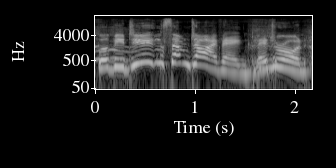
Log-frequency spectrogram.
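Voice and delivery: ordinary talk

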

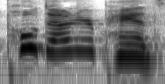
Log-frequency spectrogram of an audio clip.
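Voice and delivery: high-pitched urgent call; shouted order. A narrator's reading. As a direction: call out high, urging him on. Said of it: "someone else shouted".

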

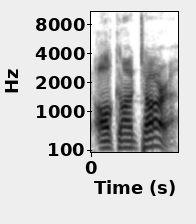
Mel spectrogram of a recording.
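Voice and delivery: Alcantara said al-con-TAR-uh; announcers' pronunciation. Shown as a demonstration. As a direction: Alcantara with a full TAR before the final ra. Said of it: "you listen to their play-by-play guys".

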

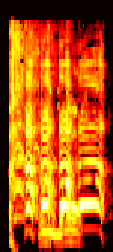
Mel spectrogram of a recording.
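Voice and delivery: laughing, then squeaky high and slow on the last words; laughing disgust. Retold or imitated. Laughing retelling of taste test.

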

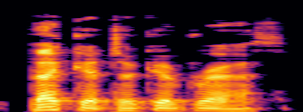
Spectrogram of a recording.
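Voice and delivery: usual speaking voice

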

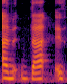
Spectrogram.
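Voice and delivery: ordinary talk

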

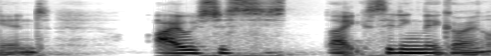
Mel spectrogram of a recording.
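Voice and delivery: normal talking voice

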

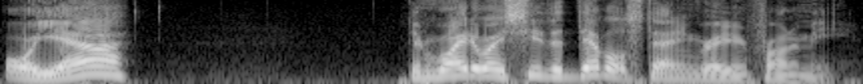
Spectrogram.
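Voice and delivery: high, very loud, indignant outburst; shrill retort. Acted. Frightened man cuts in on the hypnotist, shrill. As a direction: cut in shrilly, then race through the challenge. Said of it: "with a shrill tone in his voice".

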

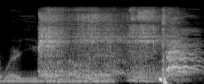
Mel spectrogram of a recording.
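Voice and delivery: low, slow stern voice at the door; deep slow demand. Pretend. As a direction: drag it out low and heavy. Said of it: "I'ma knock on the door and be like".

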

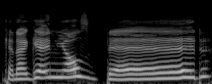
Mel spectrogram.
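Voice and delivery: loud, slow, sultry plea to a god; flirty come-on. Pretend. Asking Hades to join his bed, slow loud flirt. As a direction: drawl the offer out, half-joking. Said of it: "tell Hades".

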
